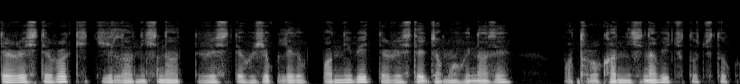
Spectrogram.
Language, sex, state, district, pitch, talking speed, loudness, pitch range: Nagamese, male, Nagaland, Kohima, 95 Hz, 195 wpm, -20 LUFS, 95-105 Hz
